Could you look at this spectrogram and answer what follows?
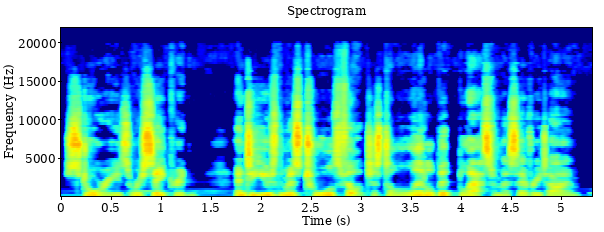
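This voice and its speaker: A man's voice: on the high side, big pitch swings, moderate pace, darkish tone, faint music behind. A man narrating a fantasy audio drama in a dramatic, scripted style.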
